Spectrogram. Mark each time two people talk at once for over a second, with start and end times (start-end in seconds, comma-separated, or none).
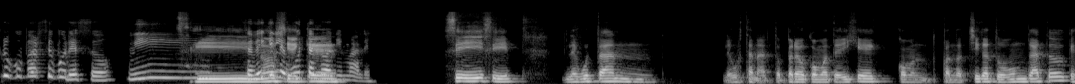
1.7-3.5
